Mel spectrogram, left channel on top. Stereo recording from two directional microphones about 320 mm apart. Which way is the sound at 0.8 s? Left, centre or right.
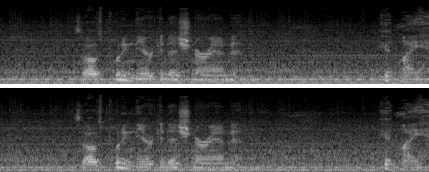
Centre.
